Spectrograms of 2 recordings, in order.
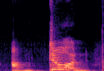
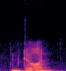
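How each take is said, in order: First: Louder and firmer on the repeat; emphatic I'm done. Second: Said in the usual way. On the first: Real, not acted. To herself after passing the test, louder relieved repeat. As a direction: land it, proud and relieved.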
